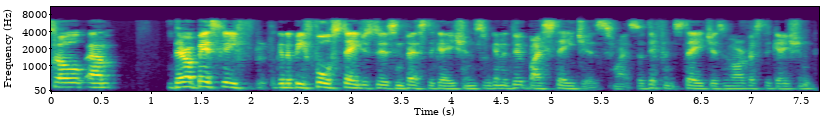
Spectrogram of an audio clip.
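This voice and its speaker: A man talks at a very fast pace with a British accent. His voice is medium in pitch and somewhat breathy. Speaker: Islamic lecturer. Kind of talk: online lecture. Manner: halting, many fillers.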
